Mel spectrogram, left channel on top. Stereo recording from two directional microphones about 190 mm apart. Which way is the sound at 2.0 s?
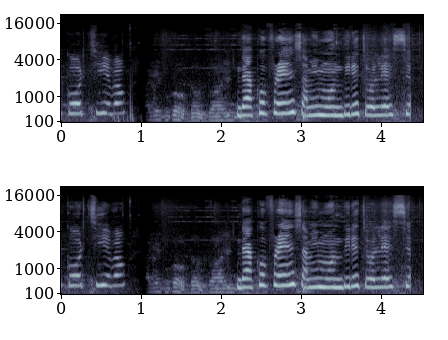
10° right (ahead or behind).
